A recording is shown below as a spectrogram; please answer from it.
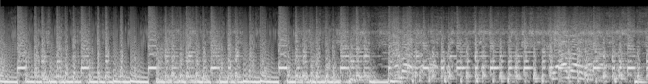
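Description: Dholak played in a fast, dense rhythm under steady held melodic notes, an instrumental break in kirtan music. The drum strokes stand out more sharply in the second half.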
